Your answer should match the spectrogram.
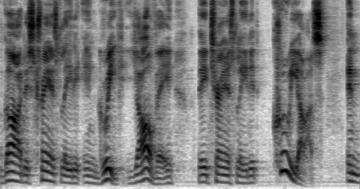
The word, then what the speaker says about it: Yahweh: Yod-Heh-Wow-Heh, Yahweh. Some people pronounce it Yahweh.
